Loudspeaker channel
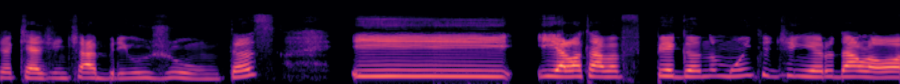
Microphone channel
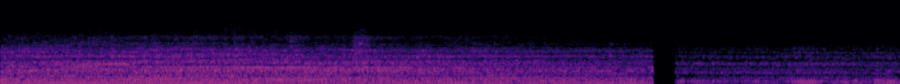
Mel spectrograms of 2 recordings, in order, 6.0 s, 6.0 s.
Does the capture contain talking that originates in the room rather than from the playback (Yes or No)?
No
